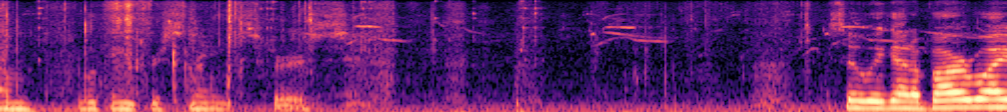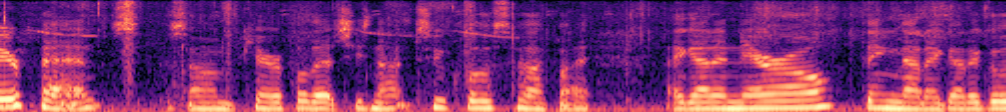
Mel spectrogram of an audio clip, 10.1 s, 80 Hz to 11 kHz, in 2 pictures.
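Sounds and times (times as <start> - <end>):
faint high chirp: 1.6 - 5.8.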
